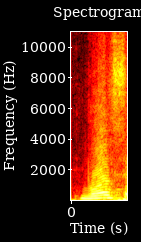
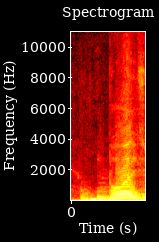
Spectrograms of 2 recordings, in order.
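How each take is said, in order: First: बॉल्स ending in an unvoiced S; बॉल्स with S in place of Z; wrong S ending. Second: बॉल्स ending in a voiced Z/J, as "bolj"; बॉल्स with the plural S said as Z; final Z sound. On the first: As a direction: say बॉल्स with a plain hissed S. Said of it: "नहीं पढ़ेंगे". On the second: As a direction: end बॉल्स on a buzz, not S. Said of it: "क्या पढ़ेंगे". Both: Shown as a demonstration.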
